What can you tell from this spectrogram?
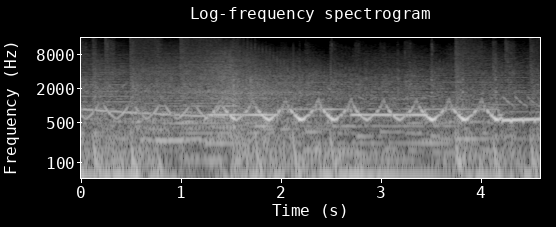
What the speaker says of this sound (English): I'm barely seated in the back of the car when the sirens start blaring.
